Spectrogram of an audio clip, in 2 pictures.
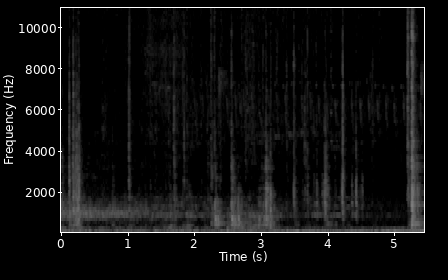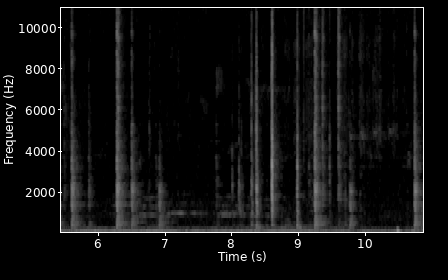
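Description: Scattered light clicks and knocks of a riding mower's plastic engine shroud being handled and pressed into place over the engine, over a faint steady low hum.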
